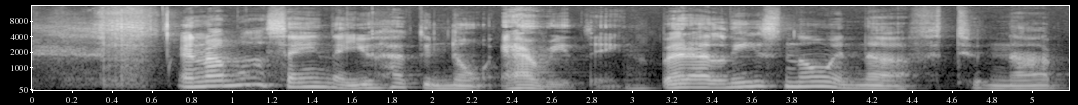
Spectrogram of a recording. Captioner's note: snorts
